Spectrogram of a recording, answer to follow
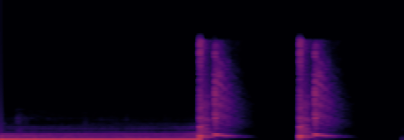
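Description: A man's long, held cry of dismay, sliding up and then holding one steady note, as a hooked black sea bream throws the lure and comes off. It breaks off about a second in, followed by two short sharp swishes about half a second apart.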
